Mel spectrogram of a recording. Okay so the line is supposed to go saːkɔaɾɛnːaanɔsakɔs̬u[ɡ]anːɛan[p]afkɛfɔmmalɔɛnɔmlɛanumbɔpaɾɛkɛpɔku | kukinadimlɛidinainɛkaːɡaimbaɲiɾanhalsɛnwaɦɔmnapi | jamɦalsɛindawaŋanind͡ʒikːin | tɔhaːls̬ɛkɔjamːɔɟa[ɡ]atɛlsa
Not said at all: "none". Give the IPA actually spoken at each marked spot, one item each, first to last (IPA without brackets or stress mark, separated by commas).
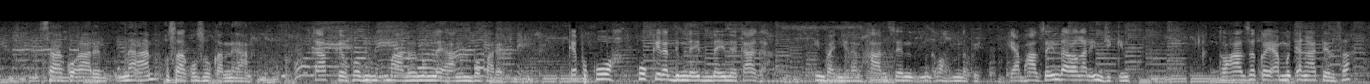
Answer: k, k, ŋ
